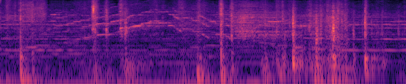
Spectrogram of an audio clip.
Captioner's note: switch clicks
